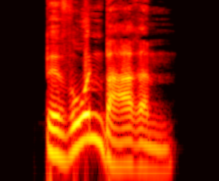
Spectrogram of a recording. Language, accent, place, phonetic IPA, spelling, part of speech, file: German, Germany, Berlin, [bəˈvoːnbaːʁəm], bewohnbarem, adjective, De-bewohnbarem.ogg
- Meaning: strong dative masculine/neuter singular of bewohnbar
